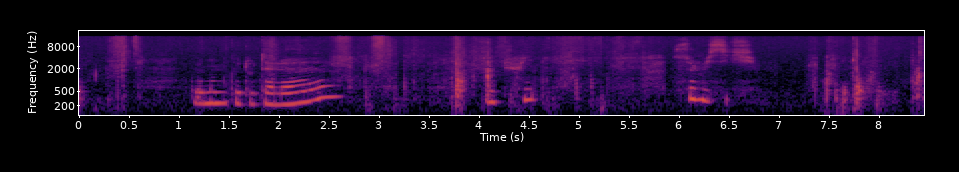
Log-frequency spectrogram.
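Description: Stiff paper card rustles and flaps as it is handled.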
